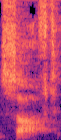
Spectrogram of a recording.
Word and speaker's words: soft: on time soft soft the T is pronounced in soft it is not soft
